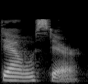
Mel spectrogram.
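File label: "downstair", English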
